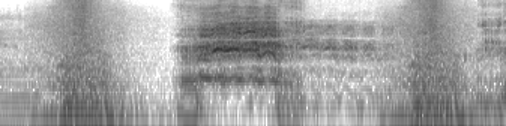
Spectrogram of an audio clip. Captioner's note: horse neighs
